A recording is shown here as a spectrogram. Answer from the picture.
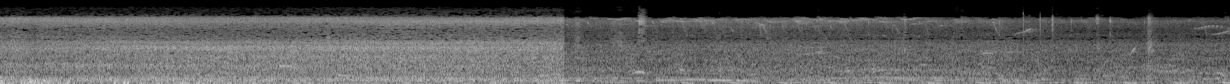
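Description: Beach ambience: a loud, steady rush of surf and wind on the microphone for about the first six seconds. After a sudden cut, quieter surf follows with faint, indistinct voices of people on the beach.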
